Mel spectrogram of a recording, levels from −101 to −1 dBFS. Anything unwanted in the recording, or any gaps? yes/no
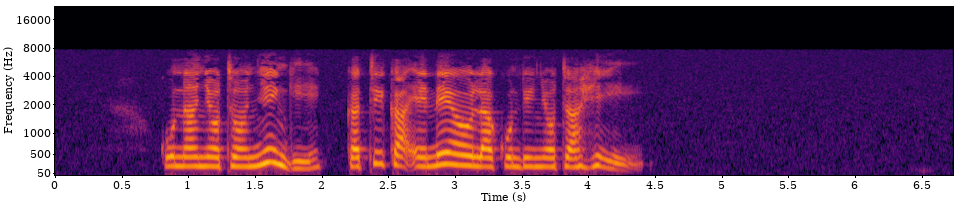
no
